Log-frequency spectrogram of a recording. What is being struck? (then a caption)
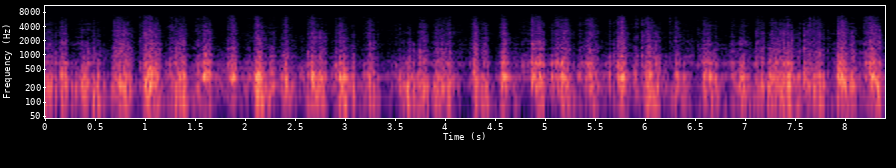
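Woven loop-pile carpet. Short-nailed, clawed fingers scratch rapidly across a solid, flat, beige striped woven loop-pile carpet. The result is a steady run of dry, raspy scratching strokes, about three to four per second, with a rough mid-range body and a fizzy high edge. Each stroke stops quickly with almost no ring.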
